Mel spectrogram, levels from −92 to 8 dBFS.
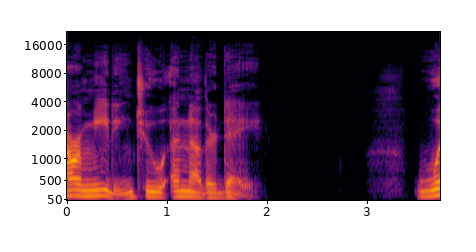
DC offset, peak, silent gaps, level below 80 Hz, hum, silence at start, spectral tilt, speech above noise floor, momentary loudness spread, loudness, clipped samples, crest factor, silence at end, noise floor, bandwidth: under 0.1%; -4 dBFS; 2.08-2.31 s, 2.40-2.73 s, 2.79-2.92 s; -70 dBFS; none; 0 s; -6 dB/octave; 36 dB; 9 LU; -23 LUFS; under 0.1%; 20 dB; 0 s; -57 dBFS; 15 kHz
